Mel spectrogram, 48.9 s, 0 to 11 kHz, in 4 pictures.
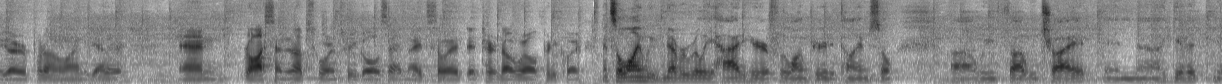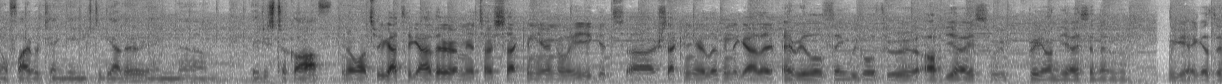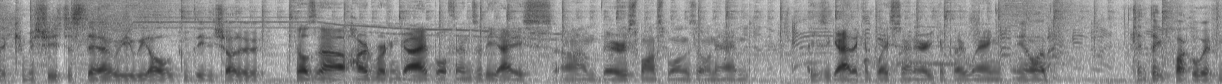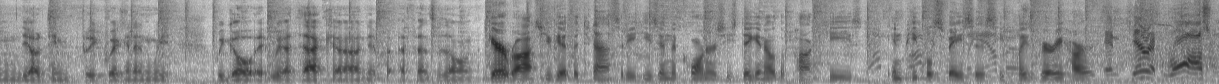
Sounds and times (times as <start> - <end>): Music: 0.0 - 48.8
Speech: 0.0 - 48.8.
